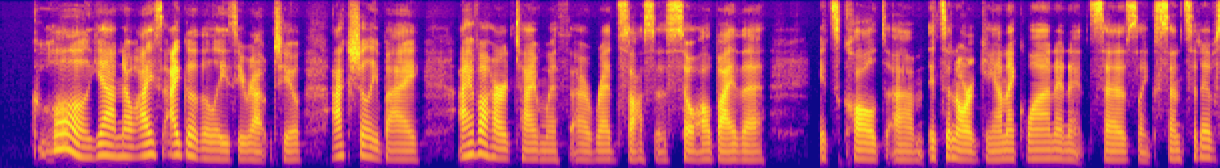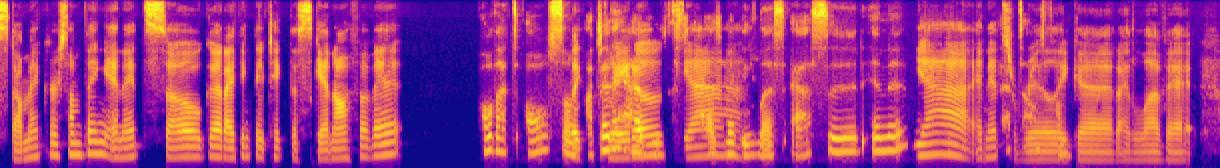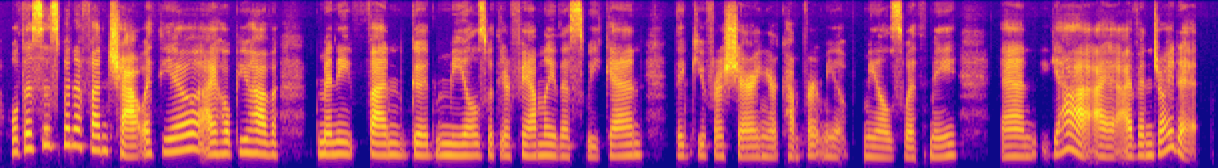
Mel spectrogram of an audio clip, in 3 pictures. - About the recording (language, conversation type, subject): English, unstructured, What are your go-to comfort foods that feel both comforting and nourishing?
- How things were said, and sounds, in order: other background noise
